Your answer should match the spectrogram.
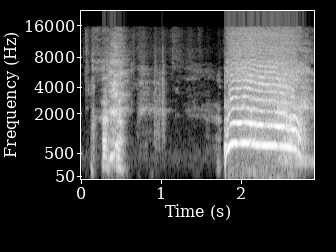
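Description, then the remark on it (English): A person briefly talks, then a voice imitates the piercing, blood-curdling scream of a reported flying creature: one loud, sustained, harmonic shriek lasting over a second before trailing off. “Like this person said that it was a blood curdling scream and angrily flew away.”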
